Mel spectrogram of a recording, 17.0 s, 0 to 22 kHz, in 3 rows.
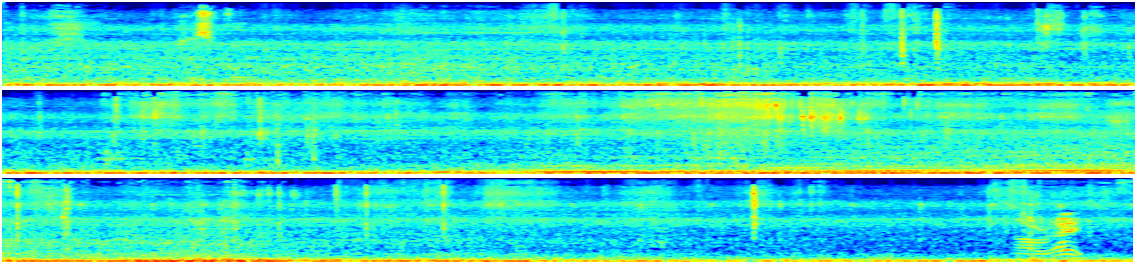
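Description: A 2019 Acura MDX A-Spec SH-AWD three-row SUV cruising at high speed gives a steady, loud low road and engine rumble that swells slightly mid-way, heard from inside the cabin with someone talking over it.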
